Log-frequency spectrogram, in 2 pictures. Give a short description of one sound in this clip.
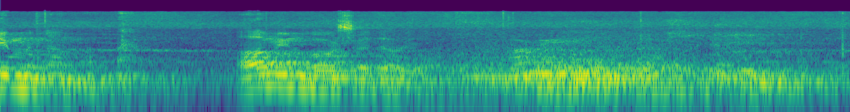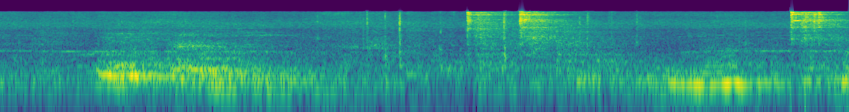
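A man chants in a deep voice in a reverberant hall.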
